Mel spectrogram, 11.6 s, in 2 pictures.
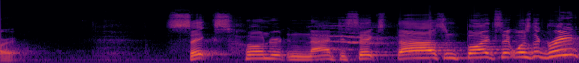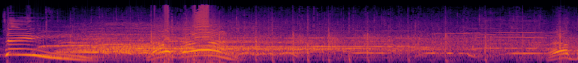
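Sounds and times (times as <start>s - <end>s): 
speech: 1.7s - 8.6s, 11.3s - 11.5s
people cheering for the green team: 6.0s - 11.5s
applause for the green team at a points-scoring game: 6.2s - 11.5s.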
